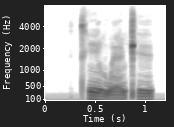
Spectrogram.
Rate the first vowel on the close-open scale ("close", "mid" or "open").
close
